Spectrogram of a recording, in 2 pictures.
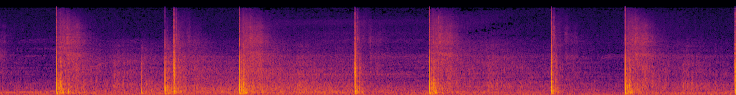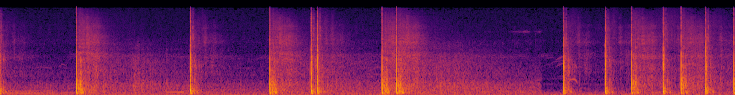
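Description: Fireworks display shells bursting, a sharp bang every two seconds or so, each trailing off in a rolling echo. Near the end comes a quick run of bangs in close succession.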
